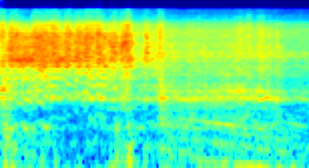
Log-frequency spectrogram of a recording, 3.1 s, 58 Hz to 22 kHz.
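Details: 1980 Chevy 4x4 squarebody with rebuilt Quadrajet, fuel bowl just filled: starter keeps whirring with uneven chuffs but engine never catches during long cranking, then begins sputtering.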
